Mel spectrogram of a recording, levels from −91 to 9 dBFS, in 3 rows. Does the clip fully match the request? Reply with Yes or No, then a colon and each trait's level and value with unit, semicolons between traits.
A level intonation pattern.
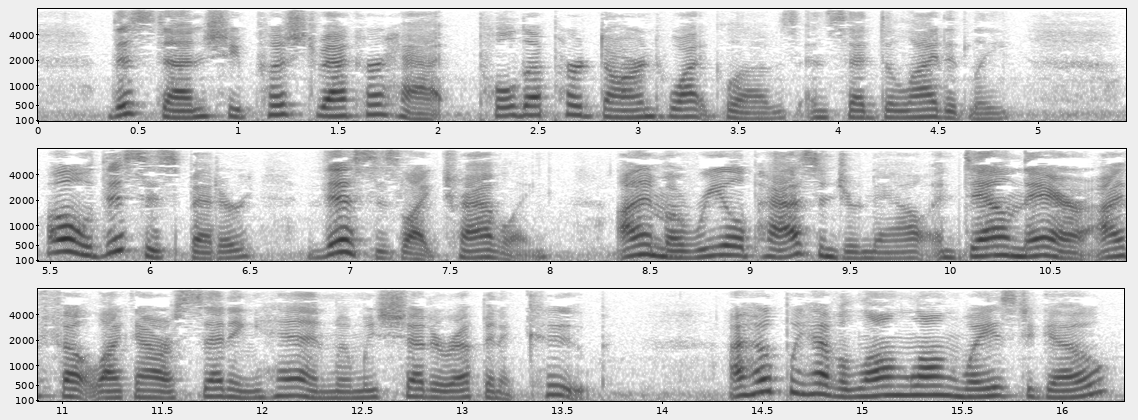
No: average, 4.7 semitones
